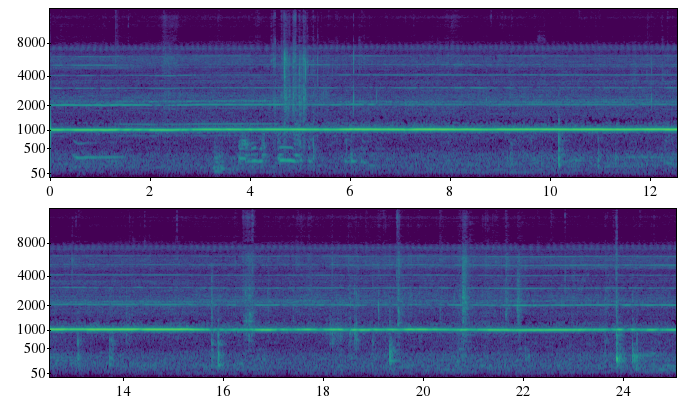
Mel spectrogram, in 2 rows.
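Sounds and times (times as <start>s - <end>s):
high steam whistle: 15.3s - 19.4s.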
